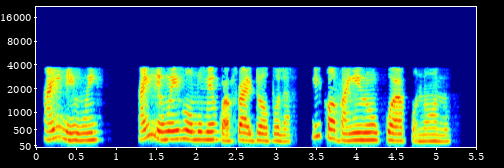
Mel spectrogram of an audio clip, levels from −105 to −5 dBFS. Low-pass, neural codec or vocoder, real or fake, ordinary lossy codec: 3.6 kHz; codec, 44.1 kHz, 7.8 kbps, Pupu-Codec; fake; AAC, 24 kbps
